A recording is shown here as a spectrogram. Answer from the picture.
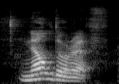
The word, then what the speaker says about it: Neldoreth: Neldoreth. N-E-L-D-O-R. E-T-H. – Okay. – Exactly how it sort of sounds.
